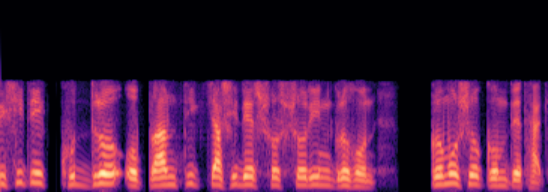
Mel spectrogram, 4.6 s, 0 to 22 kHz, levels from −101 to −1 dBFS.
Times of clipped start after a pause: none

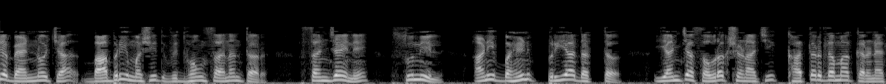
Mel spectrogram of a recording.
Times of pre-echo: 6.03, 7.87-8.09

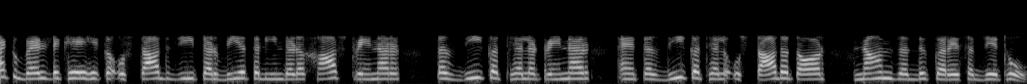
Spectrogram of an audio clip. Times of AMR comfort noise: 4.36, 8.40-8.54

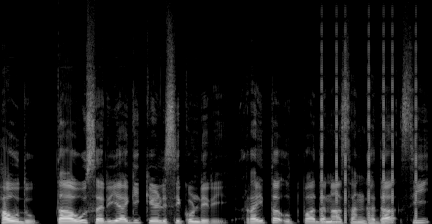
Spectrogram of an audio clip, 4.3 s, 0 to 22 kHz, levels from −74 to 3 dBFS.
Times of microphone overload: 0.03-0.05

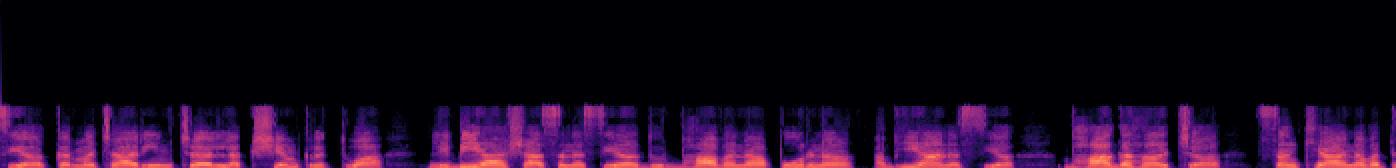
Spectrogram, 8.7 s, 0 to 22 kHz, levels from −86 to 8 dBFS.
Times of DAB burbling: none

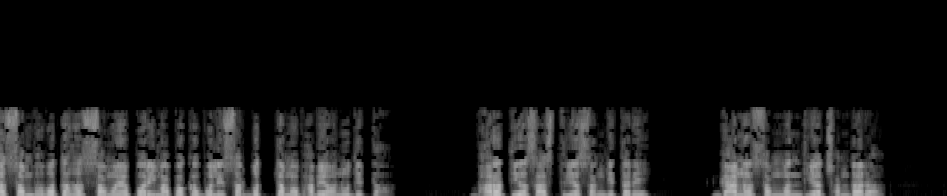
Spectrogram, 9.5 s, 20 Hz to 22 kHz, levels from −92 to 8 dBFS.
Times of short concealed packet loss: none

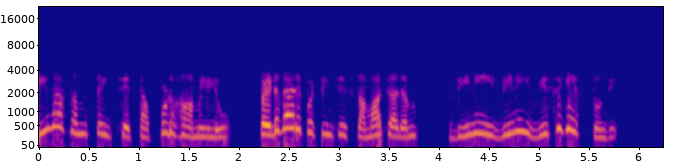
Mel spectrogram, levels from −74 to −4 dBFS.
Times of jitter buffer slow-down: none

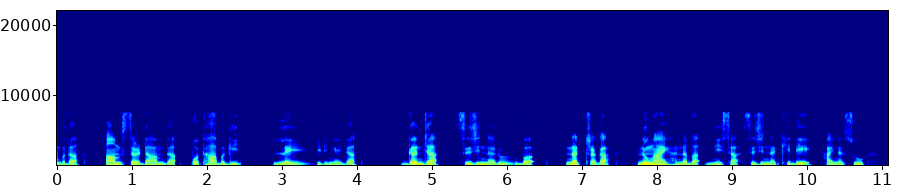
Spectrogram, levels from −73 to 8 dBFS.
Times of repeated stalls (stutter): 2.44-2.59

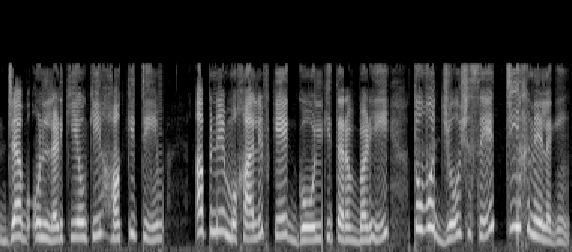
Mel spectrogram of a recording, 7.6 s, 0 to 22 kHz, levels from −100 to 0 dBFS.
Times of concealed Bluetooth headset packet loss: 2.11-2.17, 4.23-4.29, 6.90-6.92

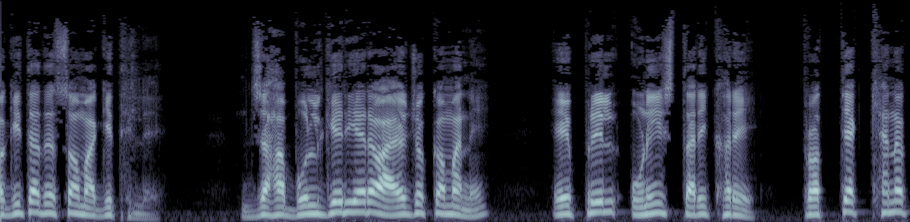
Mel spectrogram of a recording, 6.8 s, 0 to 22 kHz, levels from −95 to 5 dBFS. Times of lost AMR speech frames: none

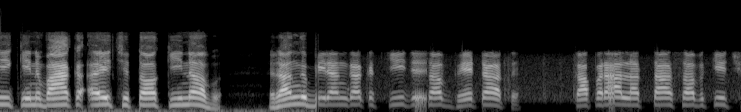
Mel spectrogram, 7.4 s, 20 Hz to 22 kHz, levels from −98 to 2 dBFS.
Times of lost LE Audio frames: 4.15-4.26, 6.08-6.14

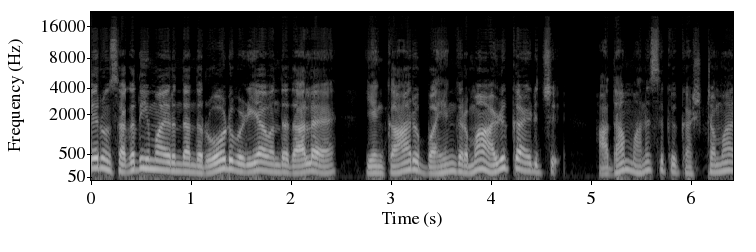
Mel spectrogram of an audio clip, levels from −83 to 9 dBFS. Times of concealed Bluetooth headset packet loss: none

